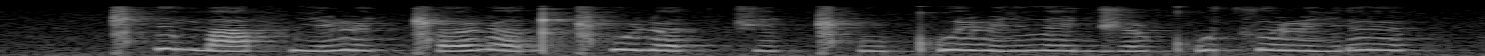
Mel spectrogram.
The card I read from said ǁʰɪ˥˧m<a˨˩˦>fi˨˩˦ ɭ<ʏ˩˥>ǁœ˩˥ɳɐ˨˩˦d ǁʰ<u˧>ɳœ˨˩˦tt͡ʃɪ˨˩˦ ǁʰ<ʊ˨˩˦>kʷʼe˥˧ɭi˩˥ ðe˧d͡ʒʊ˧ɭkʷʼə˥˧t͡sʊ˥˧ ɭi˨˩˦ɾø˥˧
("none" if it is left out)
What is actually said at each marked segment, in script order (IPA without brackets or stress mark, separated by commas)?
a˨˩˦, ɪ˩˥, u˧, u˨˩˦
